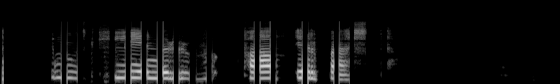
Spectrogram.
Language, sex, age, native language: Icelandic, male, 10, Icelandic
